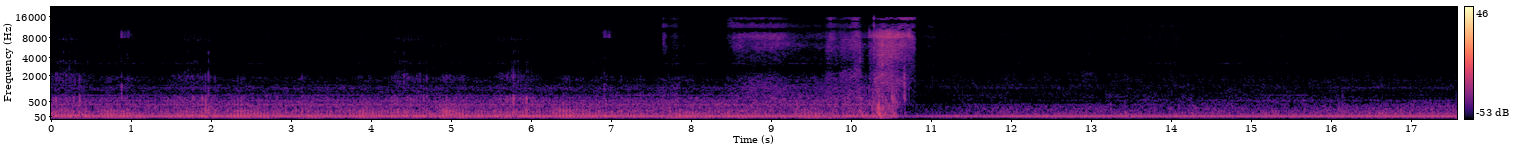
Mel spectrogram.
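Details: A female Bengal cat purring while being massaged by her owners at night: a low, steady rumbling purr throughout, with a brief rustle and a soft clunk near the middle, after which the purr continues more quietly.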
